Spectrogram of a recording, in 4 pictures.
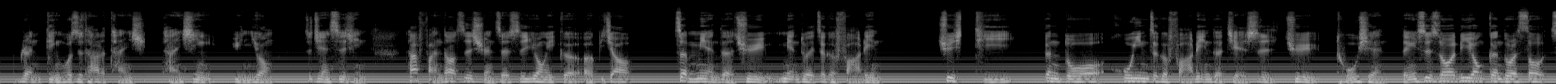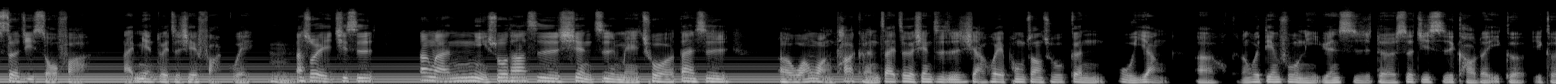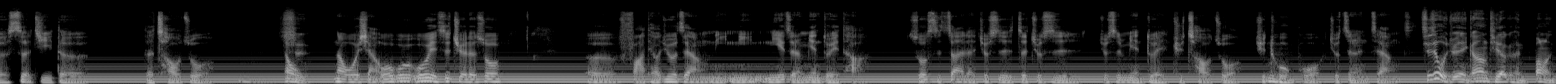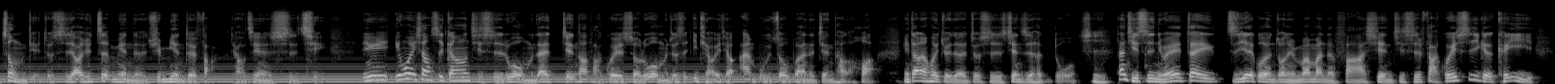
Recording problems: electrical hum; noticeable; until 24 s and from 32 to 55 s; 60 Hz, 10 dB below the speech

